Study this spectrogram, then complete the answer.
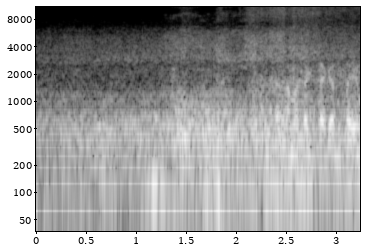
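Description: A wave crashes loudly onto rocks and splashes.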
